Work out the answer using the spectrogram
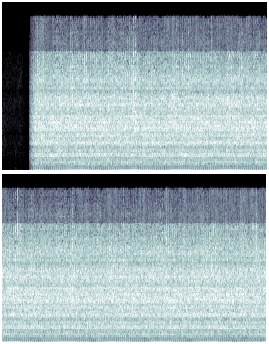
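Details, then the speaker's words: Small-engine pressure washer after cleaning the clogged carburetor pilot jet: starts and settles into a steady, even buzz with no surging or hunting; runs smoothly. "Night and day, runs absolutely smooth, no surging, no hunting, no waffling, no RPMs going up and down. It runs nice and smooth."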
